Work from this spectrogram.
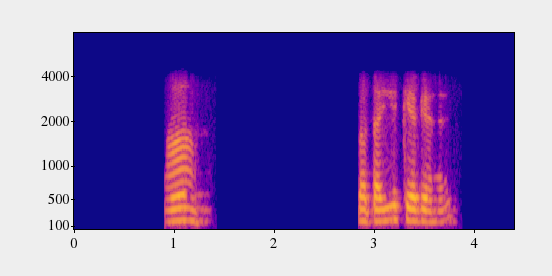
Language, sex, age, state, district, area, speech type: Hindi, female, 30-45, Uttar Pradesh, Varanasi, rural, conversation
